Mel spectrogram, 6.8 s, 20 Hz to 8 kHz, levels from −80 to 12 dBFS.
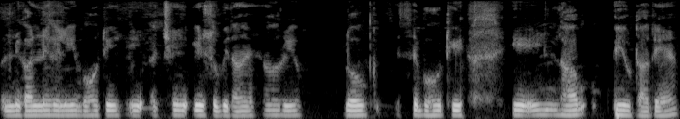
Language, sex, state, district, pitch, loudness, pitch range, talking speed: Hindi, male, Uttar Pradesh, Muzaffarnagar, 125 Hz, -16 LUFS, 120-125 Hz, 175 wpm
